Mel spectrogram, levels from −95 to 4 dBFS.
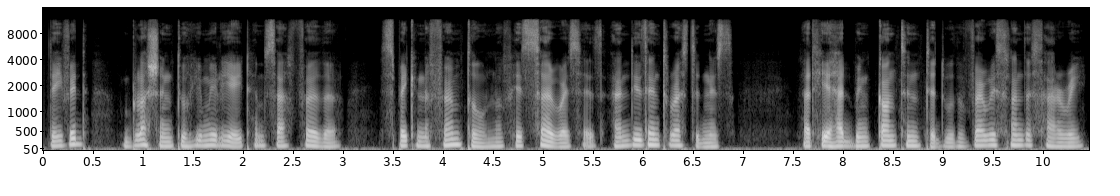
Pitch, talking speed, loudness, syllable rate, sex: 120 Hz, 145 wpm, -21 LUFS, 5.3 syllables/s, male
